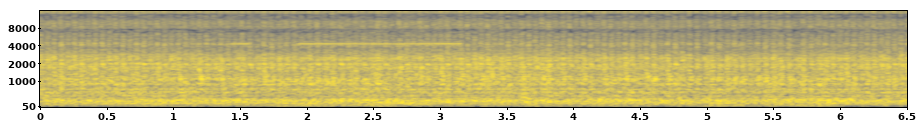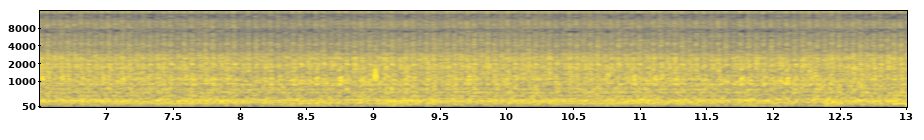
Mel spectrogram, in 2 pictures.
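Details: Toyota Wigo automatic with low power and misfire: busy, uneven idle with an irregular stumble and knock under the engine note, consistent with a misfiring cylinder.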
